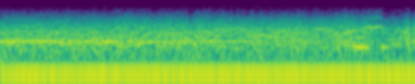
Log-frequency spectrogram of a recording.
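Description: CB radio receiver's speaker giving off band hiss and a low steady hum, with a steady mid-pitched whistle held for most of the time that fades out near the end.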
